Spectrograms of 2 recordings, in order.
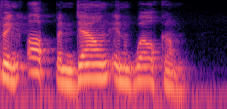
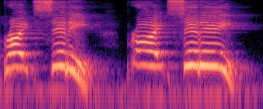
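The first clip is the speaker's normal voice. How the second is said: high, louder calling out; called out; 13 semitones higher, 5 dB louder, slower than usual. Acted. Littlechild calling out to Bright City through the fog. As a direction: call toward the distant city with all hope. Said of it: "called out".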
